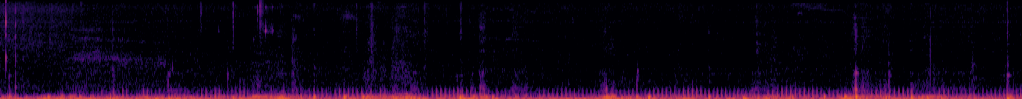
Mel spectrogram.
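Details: Shelter cat adopted in Japan, recorded close up indoors: a soft, steady low rumbling purr running throughout, with faint clicks and light rustling over it.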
